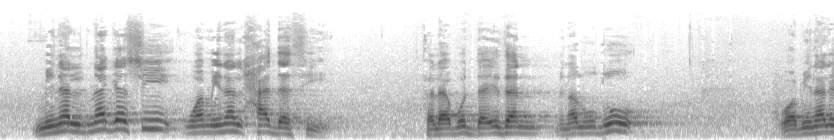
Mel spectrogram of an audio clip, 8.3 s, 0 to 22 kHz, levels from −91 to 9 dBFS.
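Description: No technical faults are audible.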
